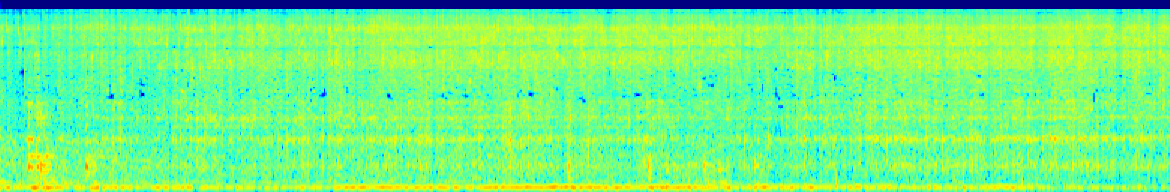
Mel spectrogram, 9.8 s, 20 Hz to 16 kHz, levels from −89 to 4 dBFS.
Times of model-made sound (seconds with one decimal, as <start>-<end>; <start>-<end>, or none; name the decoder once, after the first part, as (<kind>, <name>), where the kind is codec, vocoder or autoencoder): 3.1-6.3 (vocoder, Vocos); 7.2-9.1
